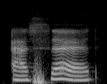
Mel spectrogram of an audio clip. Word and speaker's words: Assad: So, Audrey, um, Audrey, Asadi, as, as, as the, trying my best to pronounce that person's last name. So it's Audrey Assad.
